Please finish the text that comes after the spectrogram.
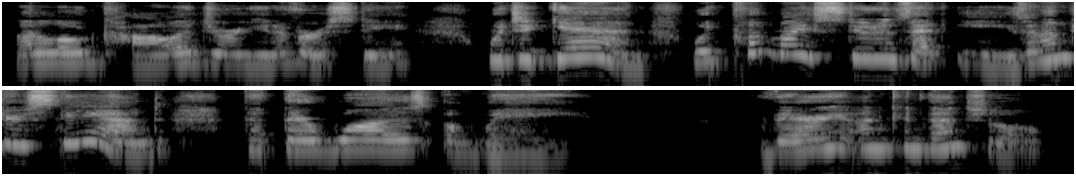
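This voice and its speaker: A woman's voice: a little high, a bit bright. A woman and former math teacher giving an earnest, encouraging motivational talk to her viewers, with playful asides.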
